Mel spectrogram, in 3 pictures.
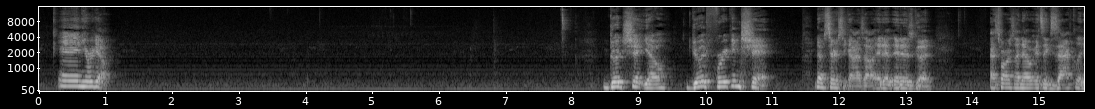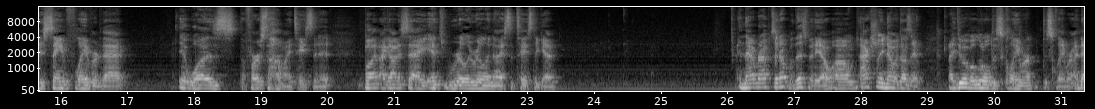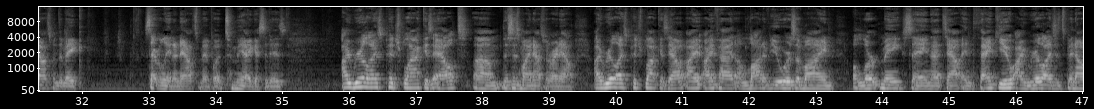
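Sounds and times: low room hum: 0.0 - 47.0.

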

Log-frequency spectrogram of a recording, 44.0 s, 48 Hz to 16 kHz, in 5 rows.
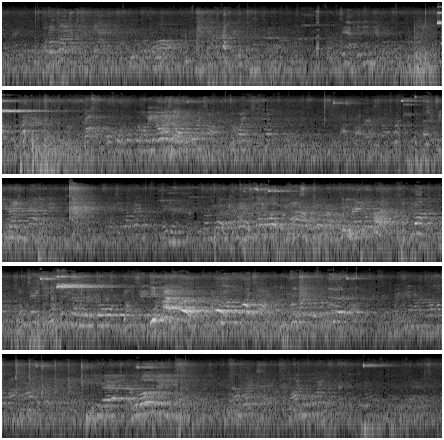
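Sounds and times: voices calling out in hall: 0.0 - 44.0
short high squeaks: 5.4 - 6.8, 42.4 - 43.0.

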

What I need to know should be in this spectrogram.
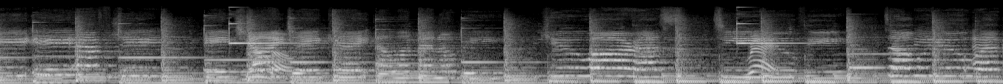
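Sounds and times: jingly tune with bell-like notes: 0.0 - 4.0, 7.2 - 9.1.

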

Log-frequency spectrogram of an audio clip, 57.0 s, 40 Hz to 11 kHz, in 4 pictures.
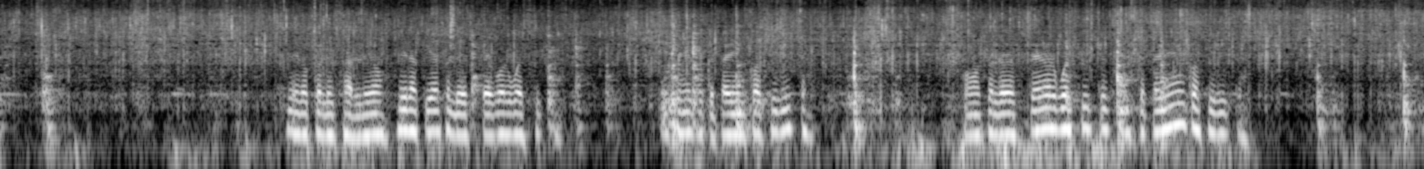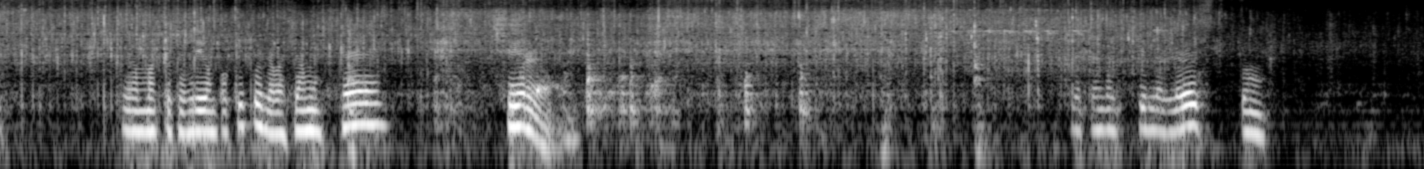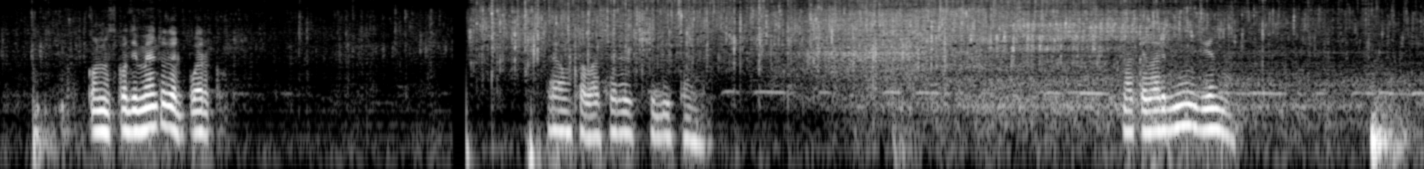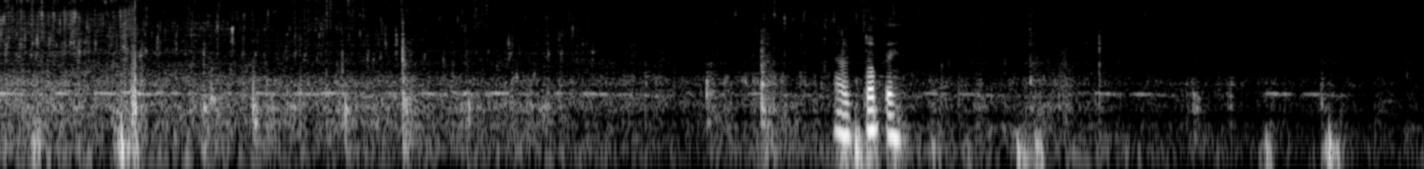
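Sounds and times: bone pieces sizzling in fat: 0.0 - 53.5
spatula pushing in frying pan: 20.0 - 24.2.

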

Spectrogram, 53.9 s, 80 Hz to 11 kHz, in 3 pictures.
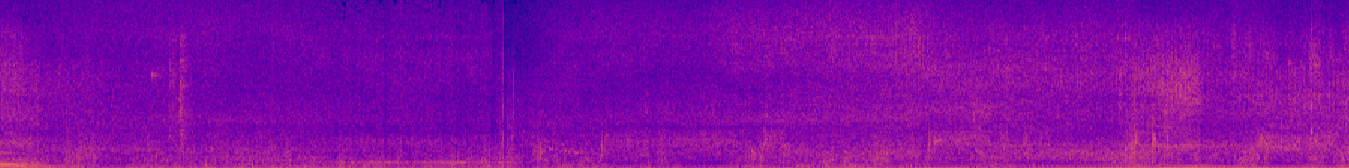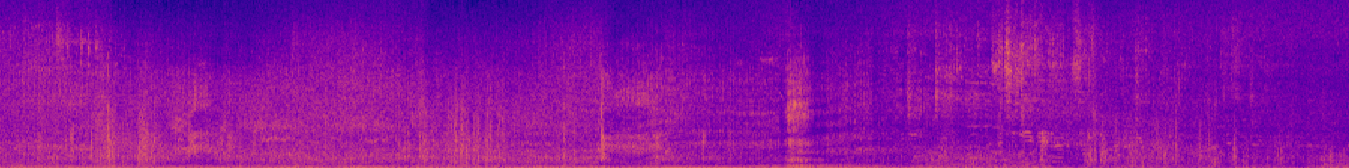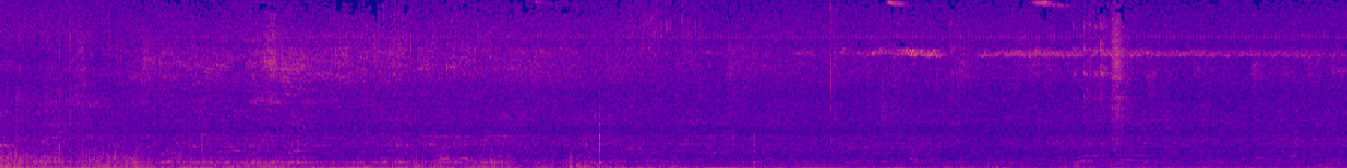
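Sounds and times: rushing wind: 0.0 - 53.9.

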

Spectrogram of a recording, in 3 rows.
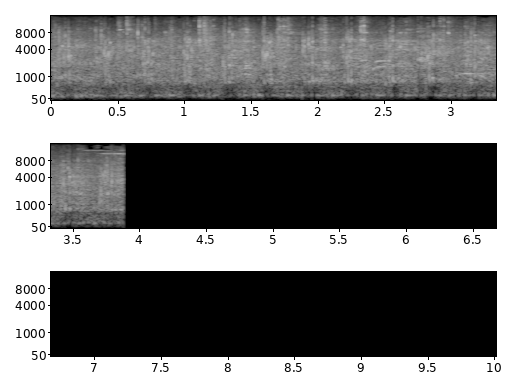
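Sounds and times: horse hooves trotting on tarmac: 0.0 - 3.9
street noise: 0.0 - 3.9.

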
